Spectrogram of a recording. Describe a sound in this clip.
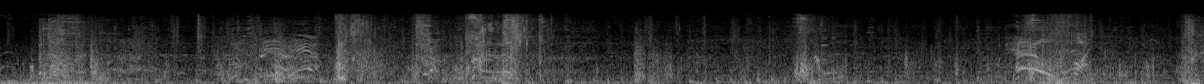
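Footsteps run over rough ground.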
